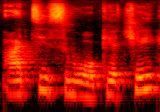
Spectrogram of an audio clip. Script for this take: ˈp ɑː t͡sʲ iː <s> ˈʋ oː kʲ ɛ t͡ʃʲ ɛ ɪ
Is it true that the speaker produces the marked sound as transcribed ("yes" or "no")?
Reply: yes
